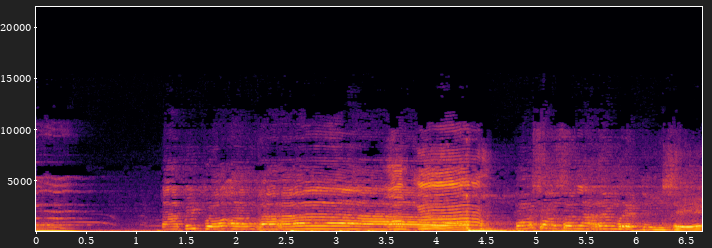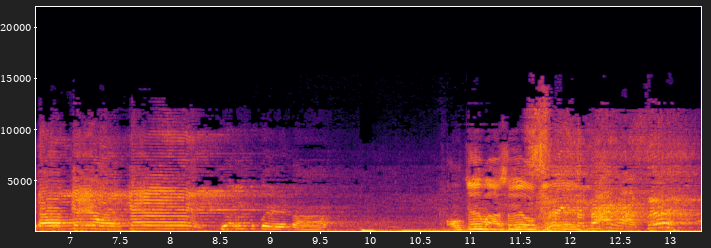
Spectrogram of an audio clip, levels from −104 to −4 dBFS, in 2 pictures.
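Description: Nothing here calls for attention, since no dropouts, glitches or other technical faults turn up anywhere in the audio.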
